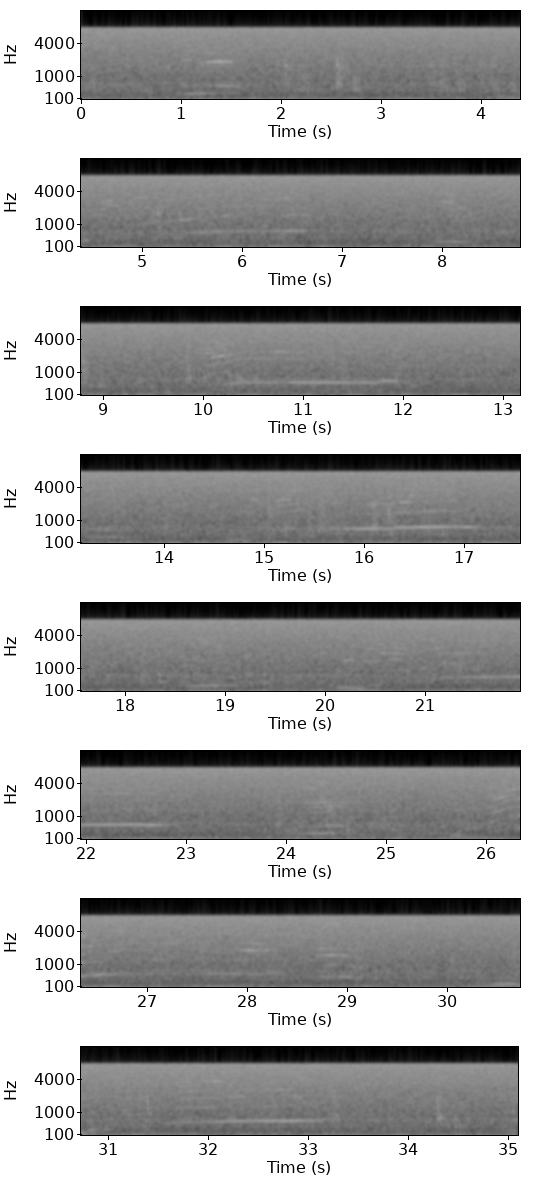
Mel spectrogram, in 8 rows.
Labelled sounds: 1.2	1.6	humpback whale, 1.7 to 2.0 kHz
10.1	10.9	humpback whale, 1.8 to 2.4 kHz
16.0	16.3	humpback whale, 1.9 to 2.0 kHz
20.6	20.8	humpback whale, 1.8 to 2.0 kHz
22.1	22.5	humpback whale, 2.6 to 2.7 kHz
24.2	24.6	humpback whale, 1.4 to 1.9 kHz
28.7	29.0	humpback whale, 1.4 to 2.0 kHz

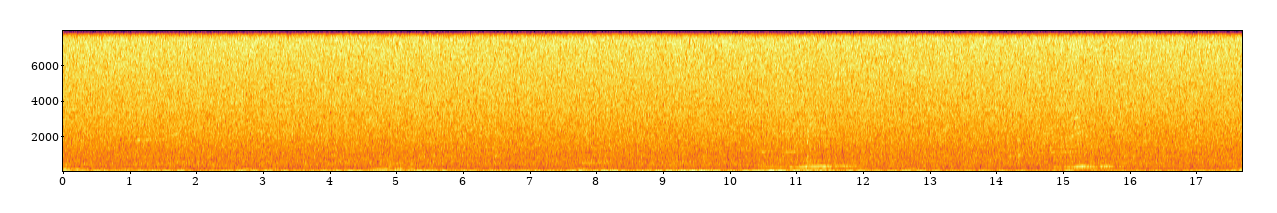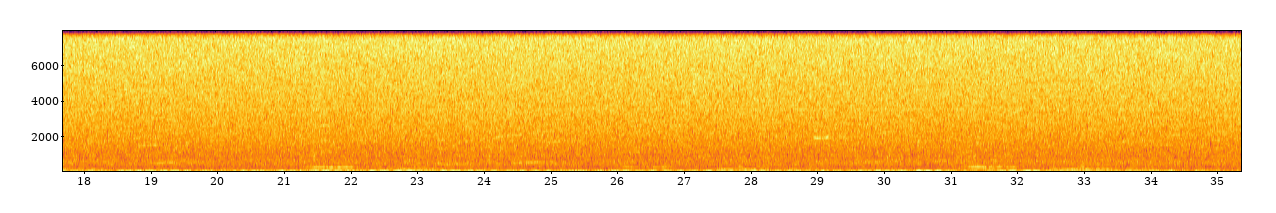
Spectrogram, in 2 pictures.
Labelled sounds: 28.9	29.2	humpback whale, 1.9 to 2.0 kHz

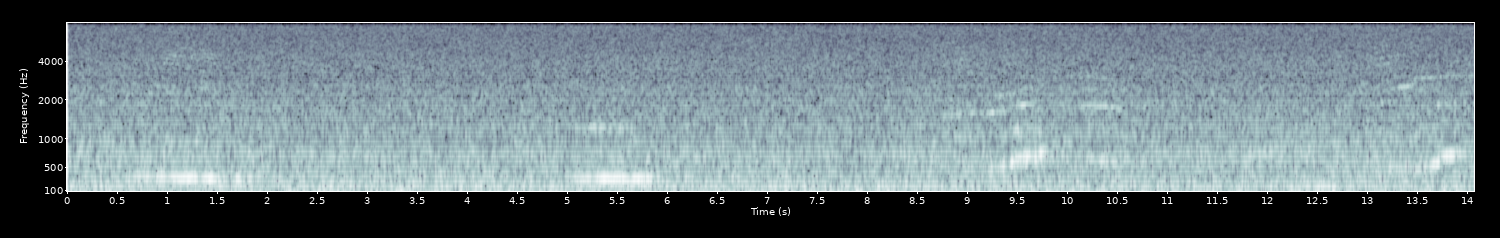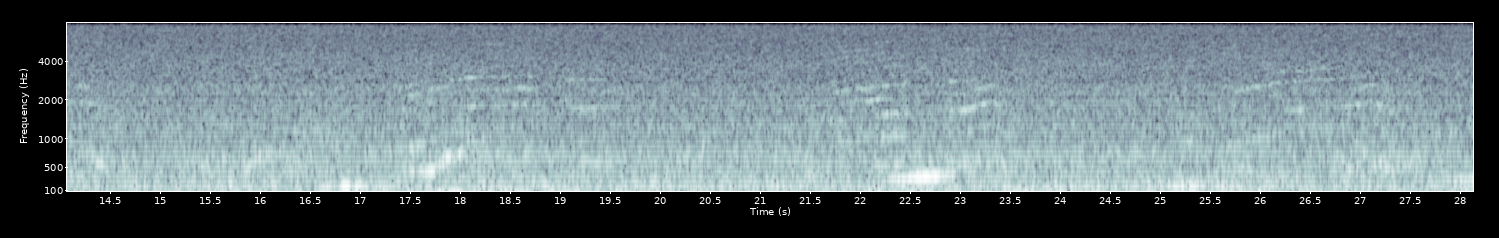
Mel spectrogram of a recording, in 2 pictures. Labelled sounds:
0.9	1.2	humpback whale, 4.4 to 4.5 kHz
5.0	5.4	humpback whale, 1.2 to 1.3 kHz
9.1	9.5	humpback whale, 1.5 to 2.3 kHz
10.1	10.6	humpback whale, 1.6 to 1.9 kHz
13.2	13.7	humpback whale, 2.4 to 3.0 kHz
17.3	17.6	humpback whale, 2.5 to 2.7 kHz
18.0	19.4	humpback whale, 1.7 to 3.1 kHz
21.9	23.4	humpback whale, 0.96 to 2.9 kHz
25.7	27.0	humpback whale, 0.96 to 3.6 kHz

